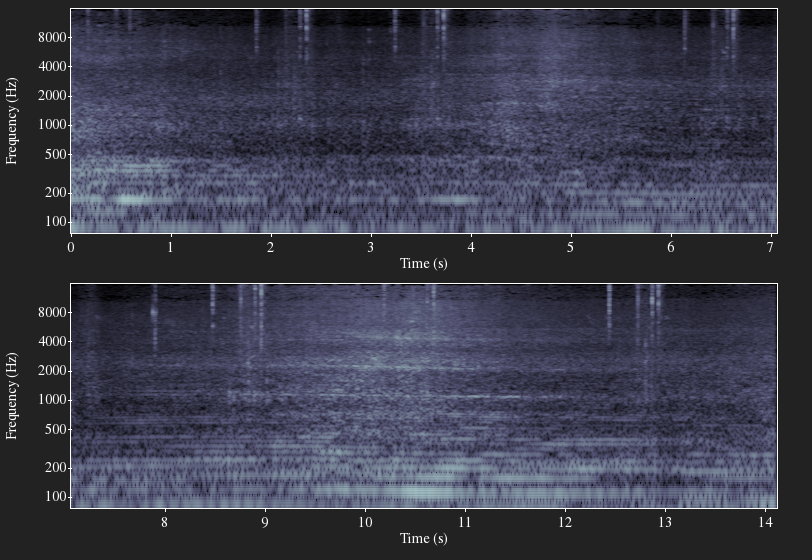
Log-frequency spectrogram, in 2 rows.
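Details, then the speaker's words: Honda Beat ESP (K44) scooter after engine rebuild, battery and valve clearances fine. Electric starter gives only short stuttering "jijit" bursts and will not spin it up, though kickstart starts it: intake and exhaust rocker arms swapped, defeating decompression. "Jadi seperti begitu dipencet tombol starter dia hanya bunyi jijit jijit jijit. Nah itu seperti mau jalan, seperti tidak. Seperti mau jalan, seperti tidak."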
